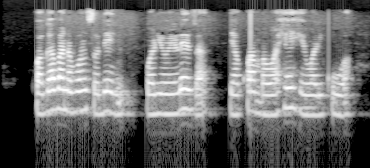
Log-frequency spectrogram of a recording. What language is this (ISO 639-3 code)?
swa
